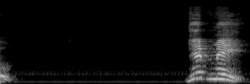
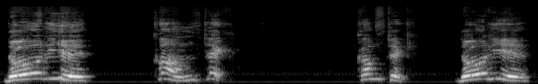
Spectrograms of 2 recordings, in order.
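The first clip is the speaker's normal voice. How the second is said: Dorie called out loud and falling; loud drill; 5 semitones higher, 8 dB louder, much slower than usual. Shown as a demonstration. Teacher calling Dorie out for families to repeat. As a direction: sing out Dorie so they copy it. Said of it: "Say it".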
